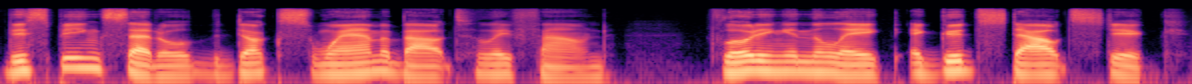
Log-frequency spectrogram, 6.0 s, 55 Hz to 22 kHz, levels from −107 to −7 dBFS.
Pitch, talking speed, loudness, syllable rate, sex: 120 Hz, 180 wpm, -21 LUFS, 4.0 syllables/s, male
